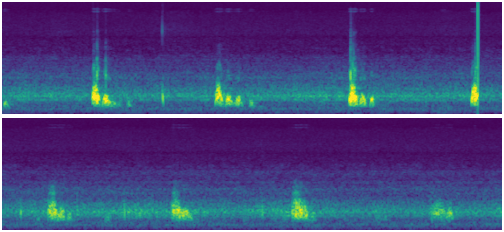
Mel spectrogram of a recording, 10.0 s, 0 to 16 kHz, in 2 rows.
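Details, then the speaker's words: Handheld vascular Doppler over facial arteries (labial, facial, infraorbital, supraorbital, supratrochlear) of the examiner's daughter: rhythmic whooshing pulses about 50 a minute, normal pulsatile arterial flow. "i was able to doppler the superior inferior labial arteries the facial artery the infraorbital artery and the supraorbital artery as well as a superficial trochlear artery"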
